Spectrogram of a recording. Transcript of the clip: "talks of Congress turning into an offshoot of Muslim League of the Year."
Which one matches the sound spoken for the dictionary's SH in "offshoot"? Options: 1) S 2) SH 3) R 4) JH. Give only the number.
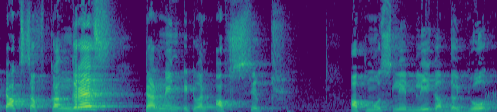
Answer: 1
